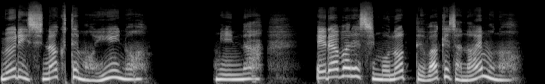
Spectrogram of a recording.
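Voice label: DIALOGUE, Japanese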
